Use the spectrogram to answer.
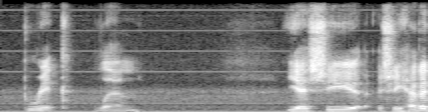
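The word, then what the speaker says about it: Briclyn: they probably are yeah yeah it's spelled b-r-i-c-l-y-n brick lynn yeah she she had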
